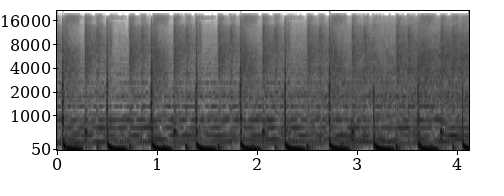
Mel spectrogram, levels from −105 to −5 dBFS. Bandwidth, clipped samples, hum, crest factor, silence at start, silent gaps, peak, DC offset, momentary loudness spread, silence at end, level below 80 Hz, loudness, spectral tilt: 19.5 kHz; under 0.1%; none; 14 dB; 0 s; none; 0 dBFS; under 0.1%; 1 LU; 0 s; -18 dBFS; -15 LUFS; -4 dB/octave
